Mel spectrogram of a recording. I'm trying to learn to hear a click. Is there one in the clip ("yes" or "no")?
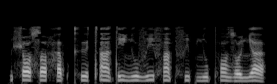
no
